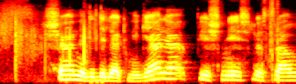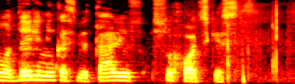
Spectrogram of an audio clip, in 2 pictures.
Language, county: Lithuanian, Alytus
